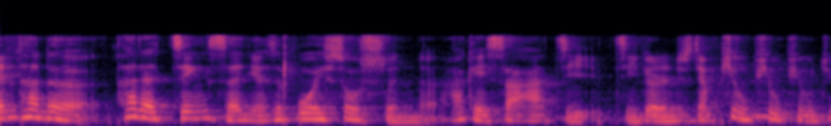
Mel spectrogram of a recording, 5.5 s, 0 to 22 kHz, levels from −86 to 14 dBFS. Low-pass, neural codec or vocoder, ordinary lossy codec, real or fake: none; none; none; real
